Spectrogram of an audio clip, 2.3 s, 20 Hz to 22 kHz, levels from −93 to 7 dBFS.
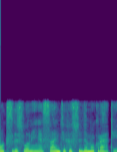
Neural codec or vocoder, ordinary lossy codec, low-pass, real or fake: codec, 16 kHz, 1.1 kbps, Voila-Tokenizer; AAC, 96 kbps; 7.2 kHz; fake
